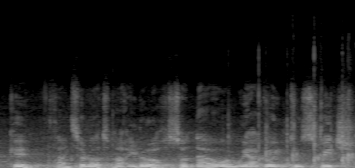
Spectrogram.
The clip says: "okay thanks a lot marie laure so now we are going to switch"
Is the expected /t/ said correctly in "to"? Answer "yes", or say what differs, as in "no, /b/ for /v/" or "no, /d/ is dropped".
yes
